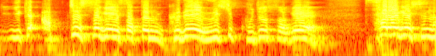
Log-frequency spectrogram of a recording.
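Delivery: rally the congregation, pressing each phrase; preaching at full force. Acted. Pastor exhorting the congregation on faith, fervent full-force preaching. Sermon climax, louder and higher.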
